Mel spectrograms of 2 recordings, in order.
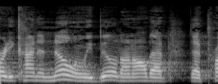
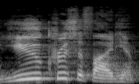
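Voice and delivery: You crucified him, slow with YOU leaned on; stress on YOU; slower than usual. Shown as a demonstration. Preacher telling the crowd they crucified him, stress on You. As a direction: press hard on the word You, slow and heavy. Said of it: "underline the word "you".

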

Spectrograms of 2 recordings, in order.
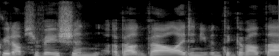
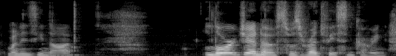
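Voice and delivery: normal talking voice

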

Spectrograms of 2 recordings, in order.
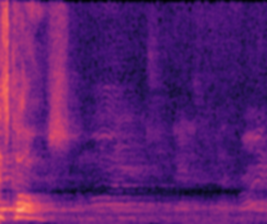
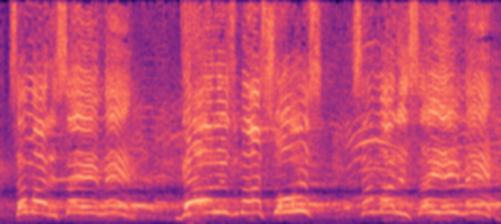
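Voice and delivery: loud, raised preacher's cadence; full-force preaching; 4 semitones higher, 4 dB louder than usual. Real, not acted. Preacher rejecting reparations before the congregation, full-force preaching. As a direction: drive each phrase home to the congregation.

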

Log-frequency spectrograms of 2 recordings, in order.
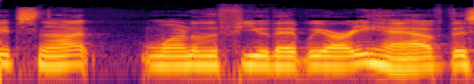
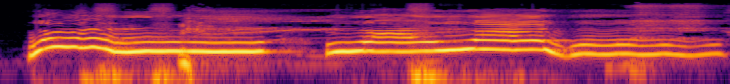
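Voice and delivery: high, loud siren wail; siren imitation; 3 dB louder, much slower than usual. Siren noise to announce the story.

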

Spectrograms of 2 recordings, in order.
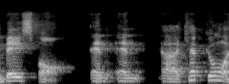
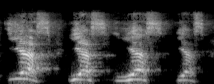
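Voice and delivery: inner triumphant cheer; 6 semitones higher, much slower than usual. Retold or imitated. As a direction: cheer yourself on after finally keeping up. Silently cheering on the inside.

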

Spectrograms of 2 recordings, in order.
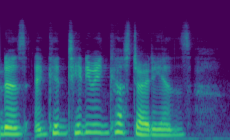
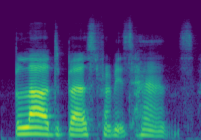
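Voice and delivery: ordinary delivery

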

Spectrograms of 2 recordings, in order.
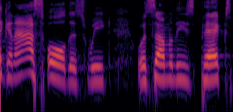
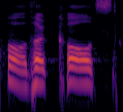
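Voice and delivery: amused laughing; slower than usual. Real, not acted. Laughs at his own pick.

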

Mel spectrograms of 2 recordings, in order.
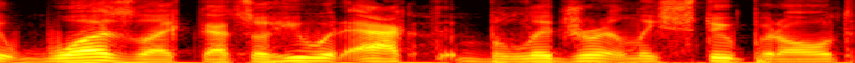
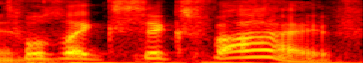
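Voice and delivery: amazed; 12 semitones higher, 5 dB quieter than usual. Real, not acted. Marvelling at rapper's size.

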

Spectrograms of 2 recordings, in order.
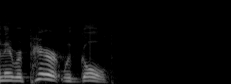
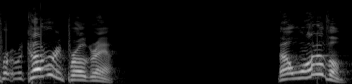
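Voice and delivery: loud, higher fervent preaching; preaching at full force; 8 semitones higher, 12 dB louder than usual. Acted. Preacher rousing the congregation about broken men. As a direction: build it up and drive it home.

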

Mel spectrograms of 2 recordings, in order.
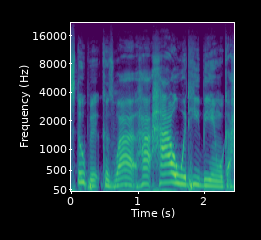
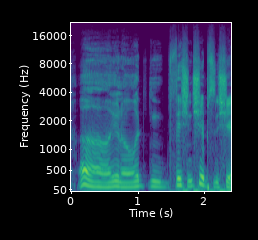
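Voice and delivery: lightly put-on British accent, rambling; a hint of a British interviewee; mock British accent; slower than usual. Mimicking the actor's real British accent in an interview, lightly put on. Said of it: "he gets an interview".

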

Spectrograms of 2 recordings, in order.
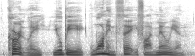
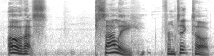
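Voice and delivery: mock announcer voice; 6 semitones higher, 4 dB louder, slower than usual. Mock TikTok user announcement.

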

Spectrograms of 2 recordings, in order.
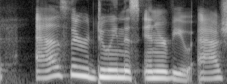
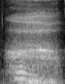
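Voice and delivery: a low, breathy sigh, lightly done; imitated ghost sigh; 5 semitones lower than usual. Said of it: "did anybody else hear, like".

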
